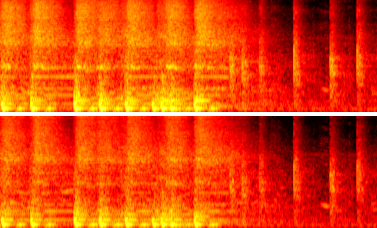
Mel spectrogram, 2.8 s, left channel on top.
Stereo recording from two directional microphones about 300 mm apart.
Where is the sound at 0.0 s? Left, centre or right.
Centre.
